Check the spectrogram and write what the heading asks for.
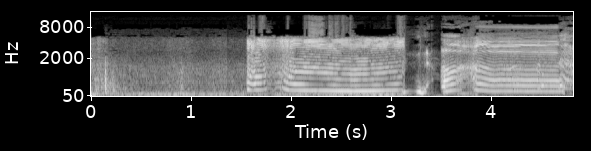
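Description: A loud, drawn-out fart sound effect with a buzzy, steady low pitch, delivered in two long blasts split by a brief sputtering break, after a second or so of near quiet.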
